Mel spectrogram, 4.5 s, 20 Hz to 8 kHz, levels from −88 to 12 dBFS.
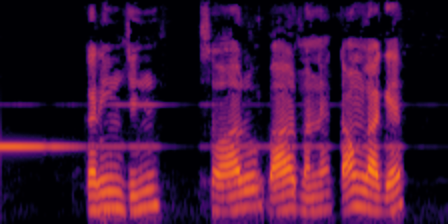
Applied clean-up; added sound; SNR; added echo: neural mask model RNNoise.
